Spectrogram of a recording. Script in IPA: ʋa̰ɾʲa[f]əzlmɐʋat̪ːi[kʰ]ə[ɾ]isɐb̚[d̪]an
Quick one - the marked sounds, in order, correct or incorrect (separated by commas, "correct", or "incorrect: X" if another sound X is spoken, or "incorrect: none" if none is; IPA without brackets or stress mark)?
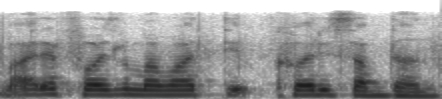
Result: correct, correct, correct, correct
